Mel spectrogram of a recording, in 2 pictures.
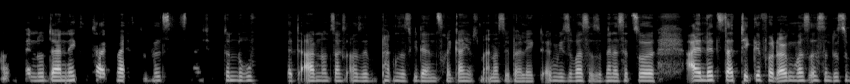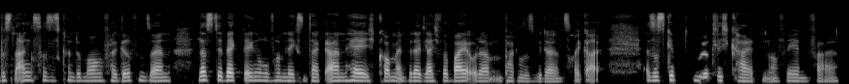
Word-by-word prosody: Und - - -5
wenn 175 0 -3
du 180 - -1
dann 180 0 +7
nächsten 195 +2 -2
Tag 175 - +4
weißt, 180 -1 +2
du - - -16
willst 185 +1 0
es - - -7
nicht, 190 - -21
dann 195 -1 -3
ruf 185 0 -4 0.3
halt 170 - -2
an 175 +1 +5
und 175 - -5
sagst: 170 0 -2
„Oh, - - -2
Sie 165 0 -3
packen 180 +3 -7
Sie 165 - -2
es 160 - -8
wieder 170 -2 +1
ins 155 0 0
Regal, 160 - 0
ich - - -4
hab's - - -15
mir - - -8
anders 160 0 -2
überlegt.“ 145 0 -5
Irgendwie 170 -1 -4
so 170 - -5
was. 175 -1 +2
Also, 155 - -7
wenn 170 - 0
das 165 - +2
jetzt 175 - +2
so 170 -1 +6 0.3
1 185 - +8
letzter 200 -1 +6
Artikel 200 +2 +1
von 185 -2 +2
irgendwas 180 +2 +5
ist 185 +1 0
und 180 - -6
du - - -2
so 190 - +4
'n - - -12
bisschen 180 -1 +1
Angst 185 0 -1
hast, 185 - -3
es 170 - -3
könnte 175 -3 -7
morgen 170 +1 -3
vergriffen 170 +2 -4
sein, 165 0 0 0.3
lass 195 +1 +4
es - - -9
dir 195 -2 -1
weglegen, 185 0 +3
ruf 175 0 -6
am 180 - -4
nächsten 165 -1 -2
Tag 165 -1 -3
an: 170 0 +3
„Hey, 175 -1 +3
ich 165 - -7
komme 170 0 -1
entweder 170 0 -1
gleich 160 0 -1
vorbei 165 0 +3
oder, 155 - -1
hm, - - -10
packen 155 -1 -7
Sie's 140 - -12
wieder 140 -2 -3
ins 135 - -8
Regal." - - -1 0.5
Also, 185 - -1
es 180 - +6
gibt 205 0 -3
Möglichkeiten, 170 -3 -3
auf 150 - -11
jeden 155 -3 -6
Fall. - - -8
175 Hz, 300 wpm, -25 LUFS, 165-185 Hz, 0.5 s, 1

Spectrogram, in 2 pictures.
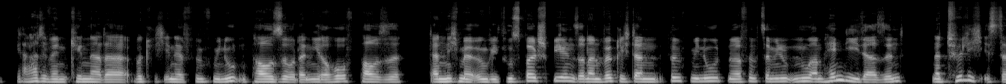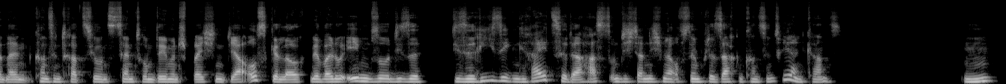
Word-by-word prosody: Gerade 130 +2 -2
wenn 120 -2 0
Kinder 125 -2 +1
da 115 -1 +1
wirklich 125 -1 -5
in 120 - +1
der 115 -1 +2
5 125 +2 -6
Minuten 125 0 +1
Pause 125 -1 +3
oder 115 -1 +1
in 110 +1 +1
ihrer 115 -1 +1
Hofpause 120 -4 0 0.2
dann 125 +1 +4
nicht 135 +1 +3
mehr 130 -4 +4
irgendwie 120 0 +1
Fußball 135 +4 +3
spielen, 160 -1 +1
sondern 130 -1 +3
wirklich 145 -3 +1
dann 130 -1 +3
5 160 -1 0
Minuten 145 +1 0
oder 125 0 +1
15 140 +1 -2
Minuten 140 -1 +1
nur 145 -1 +4
am 130 - +1
Handy 165 -2 +3
da 110 -2 +2
sind, 125 +8 -1 0.3
natürlich 165 +8 0
ist 125 -1 -5
dann 115 -1 -1
dein 115 -2 -1
Konzentrationszentrum 125 -1 -2
dementsprechend, 120 -1 -1
ja, 120 +1 +2
ausgelaugt, 120 - 0
ne? 130 -1 +1
Weil 125 +1 +3
du 130 - +3
eben 145 -2 +3
so 135 +1 0
diese 130 -1 -1 0.3
diese 130 -1 +1
riesigen 160 -5 -2
Reize 170 +2 -1
da 110 -1 0
hast 140 - -3
und 135 -1 -3
dich 125 - -3
dann 130 -2 0
nicht 130 0 -2
mehr 130 -2 0
auf 120 +1 -8
simple 125 0 -1
Sachen 125 +1 -3
konzentrieren 135 - -4
kannst. 125 +1 -7 1.2
Mhm. 130 +6 +1
125 Hz, 190 wpm, -23 LUFS, 120-140 Hz, 1.2 s, dann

